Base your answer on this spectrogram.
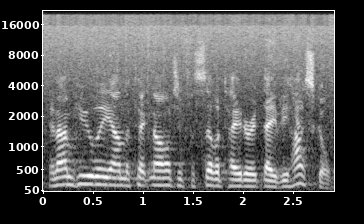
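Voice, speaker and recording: A man who works as a school technology facilitator, giving an informative presentation to a board meeting with frequent pauses and fillers. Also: fairly high pitch, steady tone, a little hiss or hum, low-quality recording.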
